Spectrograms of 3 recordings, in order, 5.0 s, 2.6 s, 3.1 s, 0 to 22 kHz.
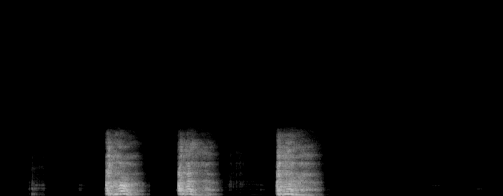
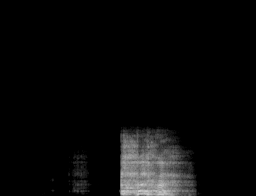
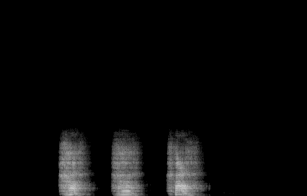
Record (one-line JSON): {"three_cough_length": "5.0 s", "three_cough_amplitude": 27391, "three_cough_signal_mean_std_ratio": 0.33, "cough_length": "2.6 s", "cough_amplitude": 29464, "cough_signal_mean_std_ratio": 0.38, "exhalation_length": "3.1 s", "exhalation_amplitude": 27924, "exhalation_signal_mean_std_ratio": 0.34, "survey_phase": "beta (2021-08-13 to 2022-03-07)", "age": "45-64", "gender": "Male", "wearing_mask": "No", "symptom_none": true, "symptom_onset": "12 days", "smoker_status": "Ex-smoker", "respiratory_condition_asthma": false, "respiratory_condition_other": false, "recruitment_source": "REACT", "submission_delay": "2 days", "covid_test_result": "Negative", "covid_test_method": "RT-qPCR"}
